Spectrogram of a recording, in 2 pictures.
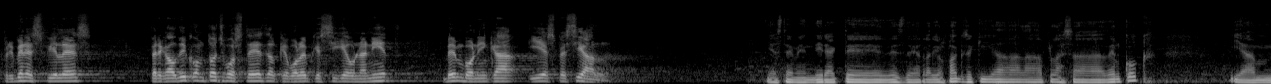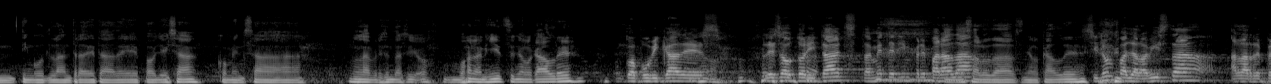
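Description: No technical faults are audible.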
